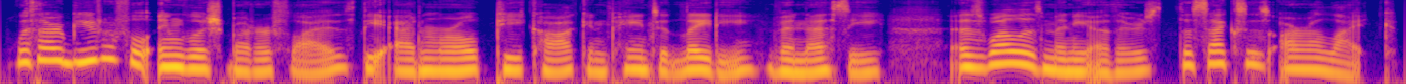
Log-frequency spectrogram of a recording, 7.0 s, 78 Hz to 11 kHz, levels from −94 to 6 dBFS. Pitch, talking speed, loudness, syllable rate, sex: 195 Hz, 180 wpm, -16 LUFS, 6.2 syllables/s, female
